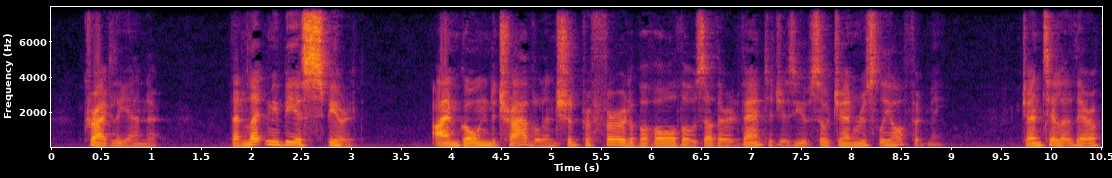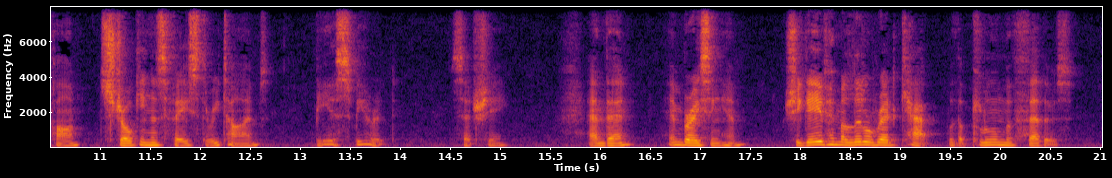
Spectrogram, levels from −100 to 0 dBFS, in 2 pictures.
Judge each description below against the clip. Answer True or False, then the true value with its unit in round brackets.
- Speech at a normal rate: True (160 wpm)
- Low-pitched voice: True (130 Hz)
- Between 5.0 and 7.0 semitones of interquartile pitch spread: False (2.9 semitones)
